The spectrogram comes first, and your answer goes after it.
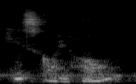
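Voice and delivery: slow, HOME lifting into a yes-or-no question; drawn-out rise on HOME; rising question. Shown as a demonstration. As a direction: turn the statement into a question by raising HOME. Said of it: "a rising pitch turns a statement".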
